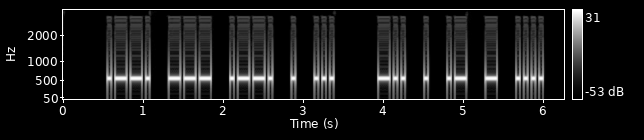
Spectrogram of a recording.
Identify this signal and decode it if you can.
Morse code, heard as a keyed tone, about 25 wpm, spaced as for 20 wpm, 550 Hz. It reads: POPES DEATH
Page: News Headlines in Morse Code at 20 WPM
